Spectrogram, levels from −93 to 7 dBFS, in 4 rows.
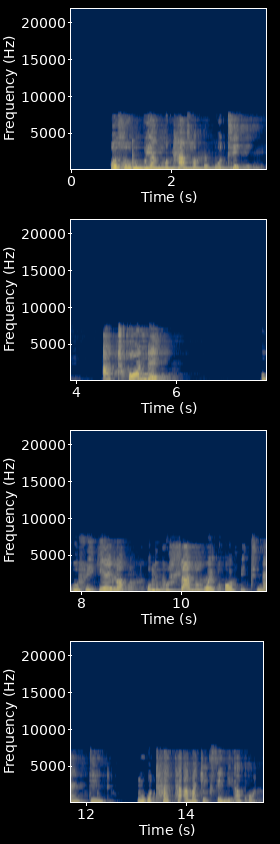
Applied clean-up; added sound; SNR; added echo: neural mask model DeepFilterNet 3.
